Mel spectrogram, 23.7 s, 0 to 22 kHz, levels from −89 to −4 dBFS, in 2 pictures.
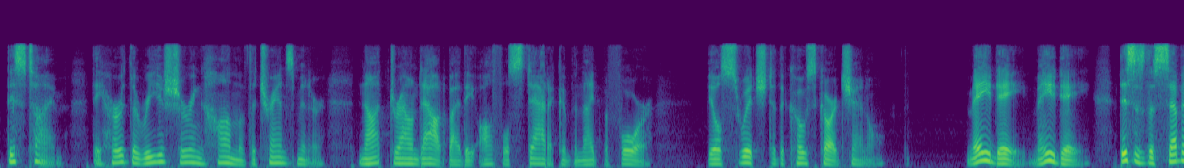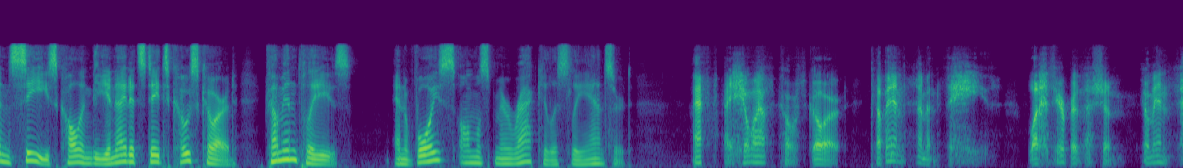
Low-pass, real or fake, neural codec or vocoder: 7.2 kHz; fake; codec, 16 kHz in and 24 kHz out, 0.6 kbps, FocalCodec, streaming, 2048 codes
